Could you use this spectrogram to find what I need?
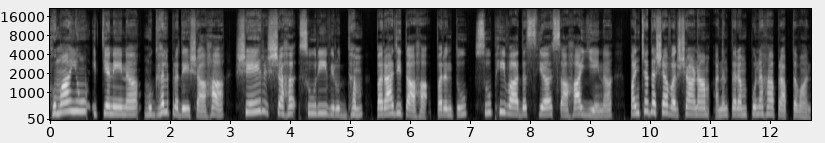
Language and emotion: Sanskrit, neutral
